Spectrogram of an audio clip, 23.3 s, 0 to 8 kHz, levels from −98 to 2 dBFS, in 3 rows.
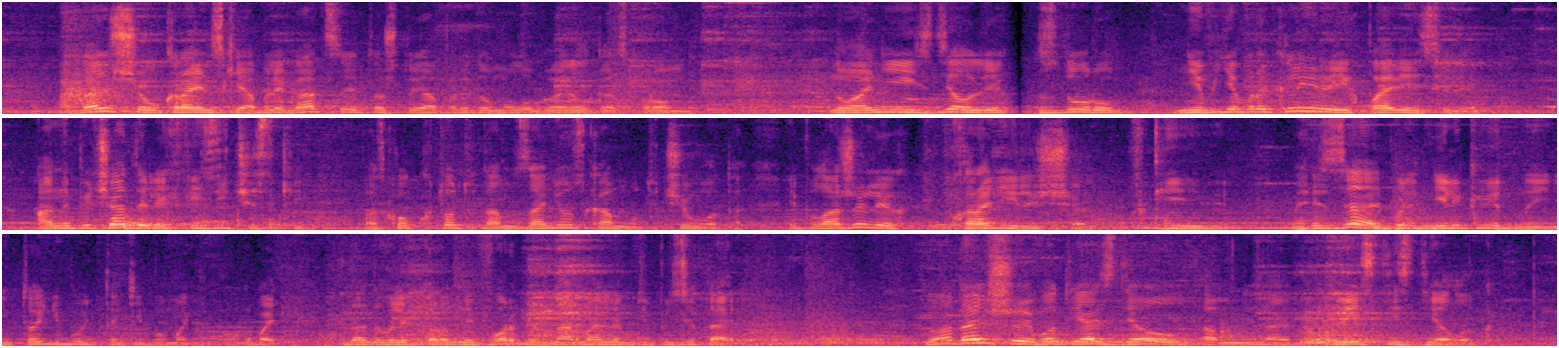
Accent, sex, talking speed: native, male, 165 wpm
